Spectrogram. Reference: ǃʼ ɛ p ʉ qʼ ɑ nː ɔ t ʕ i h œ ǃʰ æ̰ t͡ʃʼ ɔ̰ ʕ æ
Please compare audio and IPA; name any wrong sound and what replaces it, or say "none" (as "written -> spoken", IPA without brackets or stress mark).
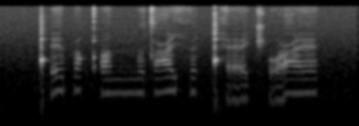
none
